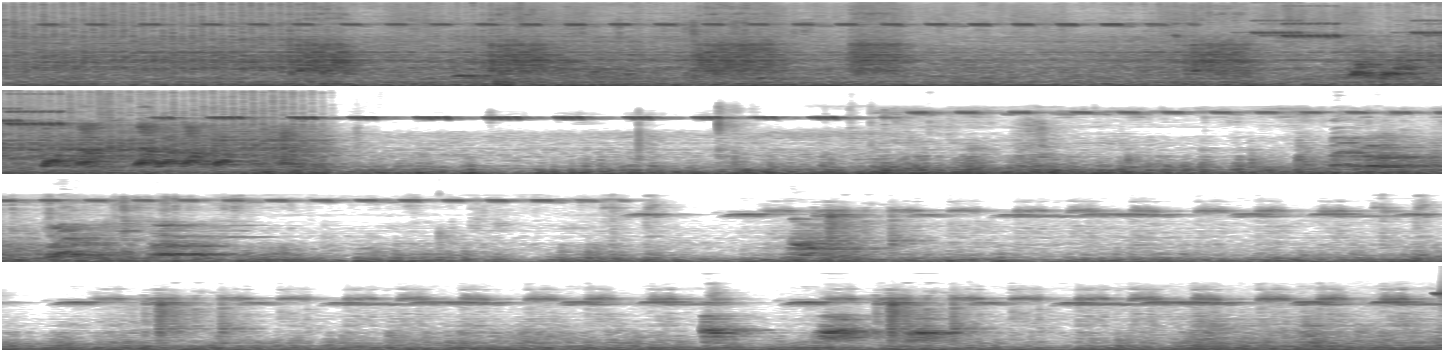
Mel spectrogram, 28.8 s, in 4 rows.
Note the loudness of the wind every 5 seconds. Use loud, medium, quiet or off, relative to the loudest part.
loud, loud, loud, medium, medium, medium.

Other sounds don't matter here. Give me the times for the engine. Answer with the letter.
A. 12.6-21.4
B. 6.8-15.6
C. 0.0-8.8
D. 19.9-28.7
C.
